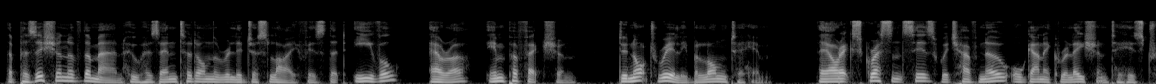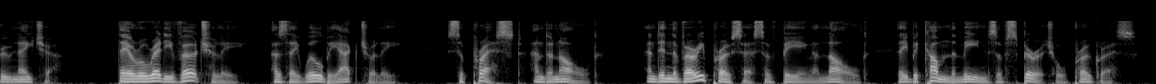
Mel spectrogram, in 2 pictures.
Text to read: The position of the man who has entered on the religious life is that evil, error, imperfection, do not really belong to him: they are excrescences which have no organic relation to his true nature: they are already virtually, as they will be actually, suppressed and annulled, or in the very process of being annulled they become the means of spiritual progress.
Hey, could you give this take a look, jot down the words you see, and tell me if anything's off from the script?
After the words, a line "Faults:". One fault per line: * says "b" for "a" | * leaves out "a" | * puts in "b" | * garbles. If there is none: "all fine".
The position of the man who has entered on the religious life is that evil, error, imperfection, do not really belong to him: they are excrescences which have no organic relation to his true nature: they are already virtually, as they will be actually, suppressed and annulled, and in the very process of being annulled they become the means of spiritual progress.
Faults:
* says "and" for "or"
